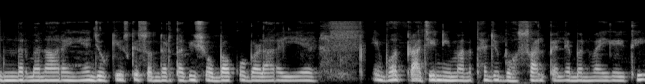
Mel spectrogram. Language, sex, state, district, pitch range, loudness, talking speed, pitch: Hindi, female, Chhattisgarh, Korba, 180-195 Hz, -19 LUFS, 250 wpm, 185 Hz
